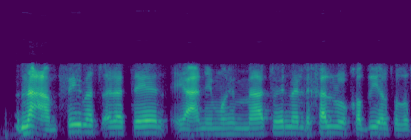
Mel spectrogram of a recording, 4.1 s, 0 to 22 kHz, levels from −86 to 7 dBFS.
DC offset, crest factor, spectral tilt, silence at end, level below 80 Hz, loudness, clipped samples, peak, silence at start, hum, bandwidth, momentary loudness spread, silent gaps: under 0.1%; 22 dB; -6 dB/octave; 0 s; -76 dBFS; -26 LUFS; under 0.1%; -4 dBFS; 0.15 s; none; 16 kHz; 12 LU; none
